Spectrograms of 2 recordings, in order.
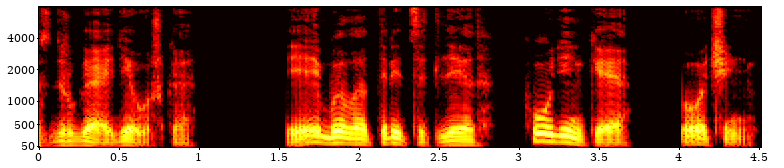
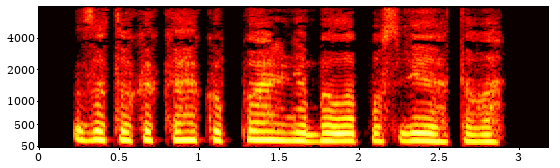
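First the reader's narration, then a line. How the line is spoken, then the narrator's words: Groan. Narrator (Russian): простонала другая девушка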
